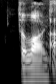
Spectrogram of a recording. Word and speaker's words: Deloitte: Deloitte.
